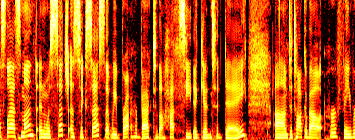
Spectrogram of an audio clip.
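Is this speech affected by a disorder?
No.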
